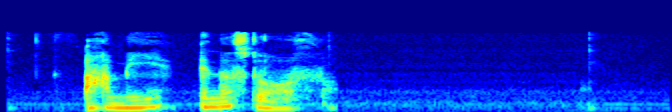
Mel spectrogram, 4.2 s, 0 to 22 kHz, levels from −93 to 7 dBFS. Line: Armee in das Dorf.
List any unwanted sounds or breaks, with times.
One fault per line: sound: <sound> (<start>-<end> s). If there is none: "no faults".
no faults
